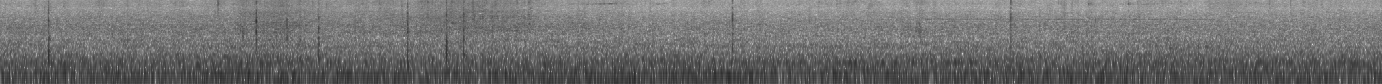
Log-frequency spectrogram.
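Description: Steady rain over a low rumble of road traffic, with scattered sharp ticks of drops.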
